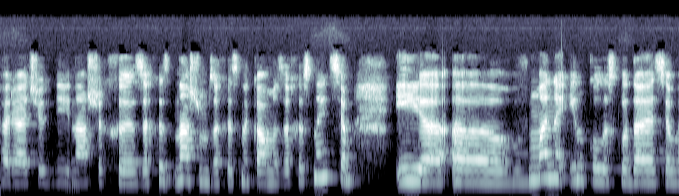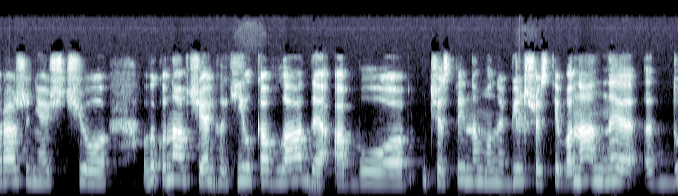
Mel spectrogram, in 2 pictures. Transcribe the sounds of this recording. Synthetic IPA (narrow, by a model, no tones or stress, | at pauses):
ɦɐɾʲat͡ʃɪxdʲijnɑʃɪxɐxɪnɑʃɪmzɐxɪsnɪkɑmɪzɐxɪsnɪt͡sʲɐmi | ʋmɛnɛʔinkɔlˠɪsklˠɐd̪ɑjet͡sʲːɐʋɾɑʒenʲːɐʃt͡ʃɔʋɪkɔnɑwt͡ʃɐɦʲilˠkɐʋlˠɑd̪ɪʔɐbɔt͡ʃɐst̪ɪnɐmɔnɔbʲilʲʃɔsʲtʲiʋɔnɑnɛd̪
